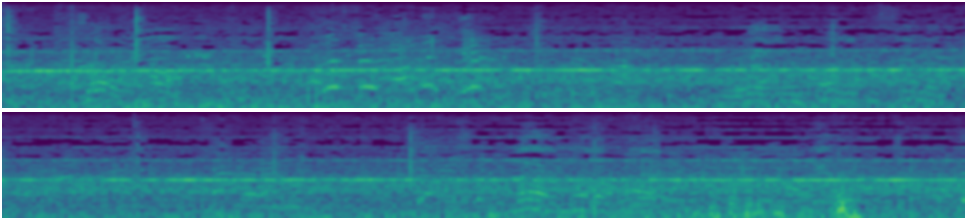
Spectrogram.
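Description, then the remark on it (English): An ambulance siren holds a steady, piercing tone as the ambulance comes in, above a noisy crowd, with people talking and moving around throughout. “There's one ambulance there coming in.”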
